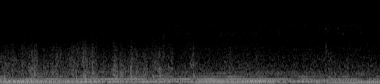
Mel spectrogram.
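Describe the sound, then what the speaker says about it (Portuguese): Wind and rough ocean water on the stormy sea between Elephant Island and South Georgia in Antarctic waters, with a steady low engine-like rumble and broadband wind roar continuing throughout, no talk. "O oceano."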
